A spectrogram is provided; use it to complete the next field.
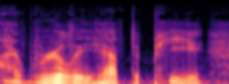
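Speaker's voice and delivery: soft, hushed half-whisper under the breath. Retelling what she half-whispered while the baby settled: imitating a half-whisper. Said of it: "Christina whispers".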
